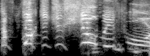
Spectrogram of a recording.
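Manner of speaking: put-on, very high-pitched, shrill scream. Retelling a police shooting, voicing the wounded man, retelling a man screaming. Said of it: "He's screaming".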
